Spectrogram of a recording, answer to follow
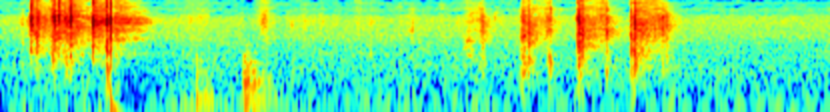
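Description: A deck of tarot cards being shuffled by hand: a quick flurry of card flicks and snaps near the start, a couple more about a second in, and another flurry in the second half as the deck is split into piles.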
